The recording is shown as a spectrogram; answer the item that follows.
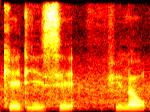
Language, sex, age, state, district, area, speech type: Bodo, male, 18-30, Assam, Kokrajhar, urban, spontaneous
